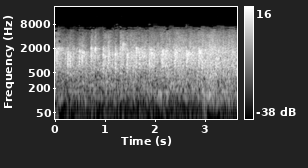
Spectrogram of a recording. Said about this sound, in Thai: ขอขอบคุณที่ปรบมือด้วยครับ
